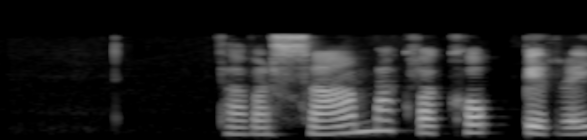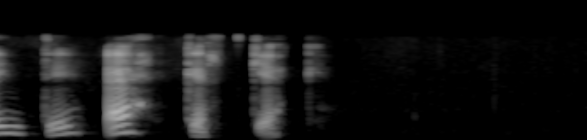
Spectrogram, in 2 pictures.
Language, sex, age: Icelandic, female, 60-69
